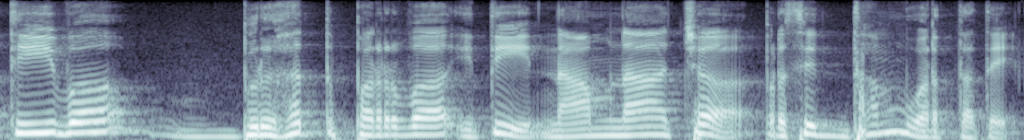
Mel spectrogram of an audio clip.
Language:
Sanskrit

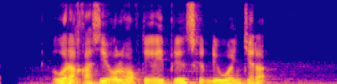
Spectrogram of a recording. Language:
Sundanese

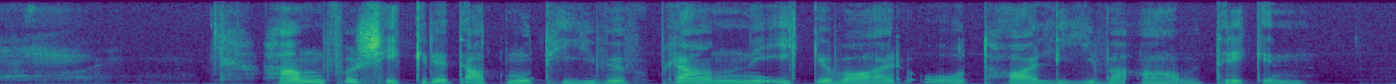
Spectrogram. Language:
Norwegian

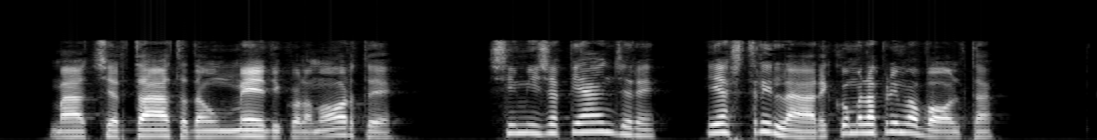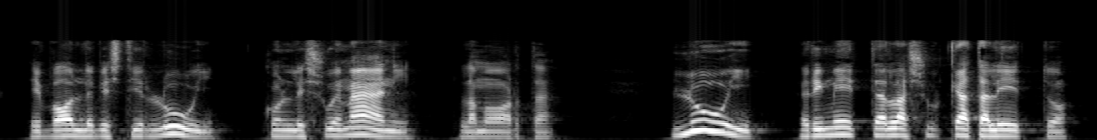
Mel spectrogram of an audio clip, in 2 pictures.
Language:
Italian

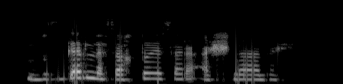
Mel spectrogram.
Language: Pashto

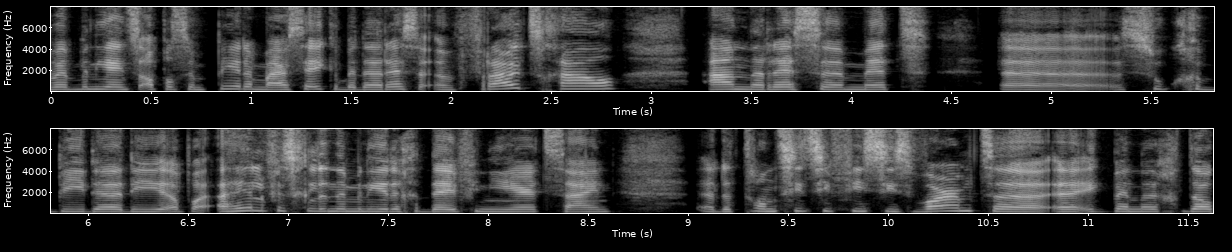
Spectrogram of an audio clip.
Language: Dutch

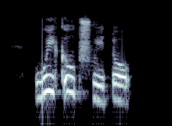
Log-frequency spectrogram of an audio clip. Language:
Abkhazian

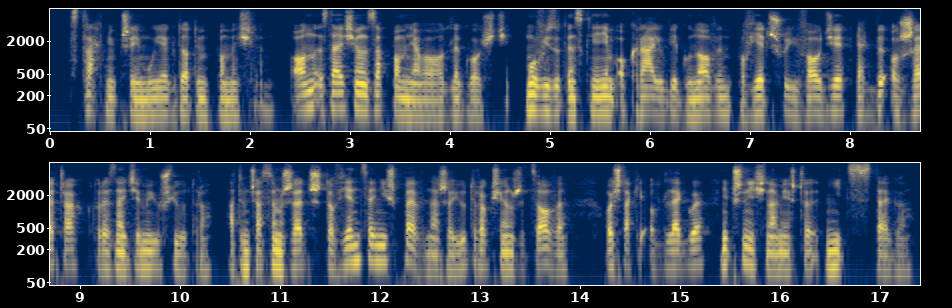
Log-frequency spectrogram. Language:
Polish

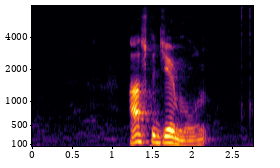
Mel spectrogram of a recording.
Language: Faroese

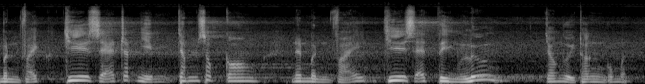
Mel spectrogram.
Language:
Vietnamese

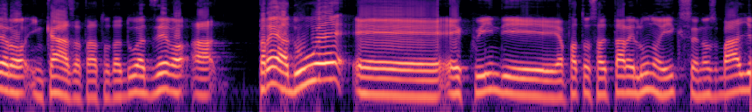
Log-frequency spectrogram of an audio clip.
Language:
Italian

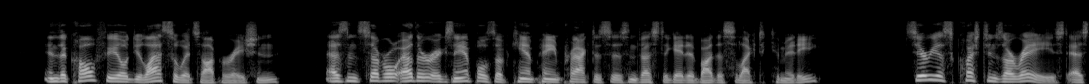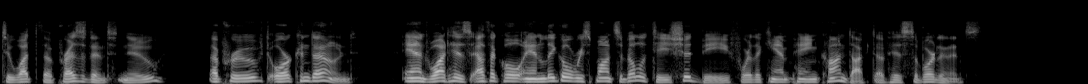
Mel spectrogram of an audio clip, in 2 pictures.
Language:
English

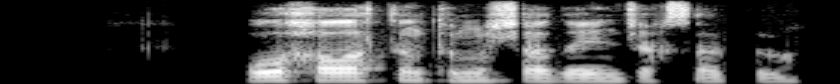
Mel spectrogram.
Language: Kazakh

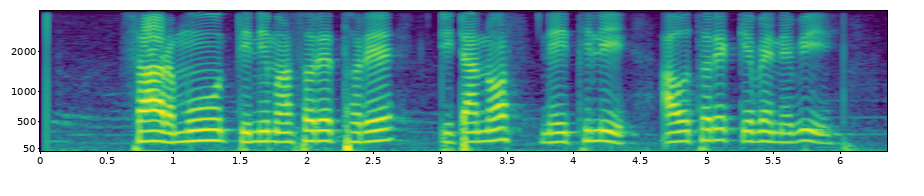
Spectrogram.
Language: Odia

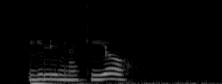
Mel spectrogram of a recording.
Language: Masai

